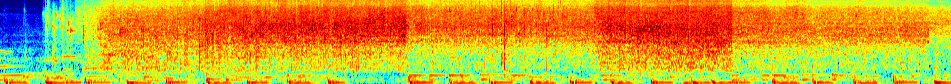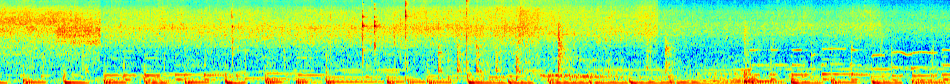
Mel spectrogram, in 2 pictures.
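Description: Squid and avocado sizzling as they are stir-fried in hot rapeseed oil in a non-stick frying pan. The sizzle starts about a second and a half in and is loudest for the first ten seconds or so, then settles to a quieter fry, with a few sharp clicks about two-thirds of the way through.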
